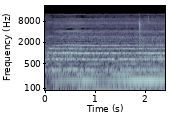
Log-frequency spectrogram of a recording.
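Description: Live worship music: a woman singing a slow, held line with a band and backing voices, with a low bass note coming in about half a second in.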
